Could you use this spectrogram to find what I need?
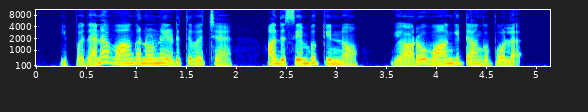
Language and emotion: Tamil, sad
